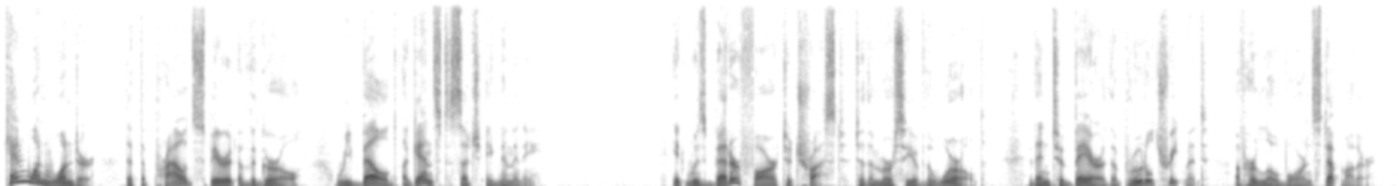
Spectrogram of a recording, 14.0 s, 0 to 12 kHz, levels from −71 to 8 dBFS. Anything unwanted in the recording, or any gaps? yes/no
no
